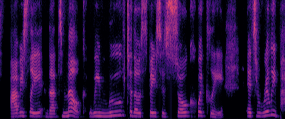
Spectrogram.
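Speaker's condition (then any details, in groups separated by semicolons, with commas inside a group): No condition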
